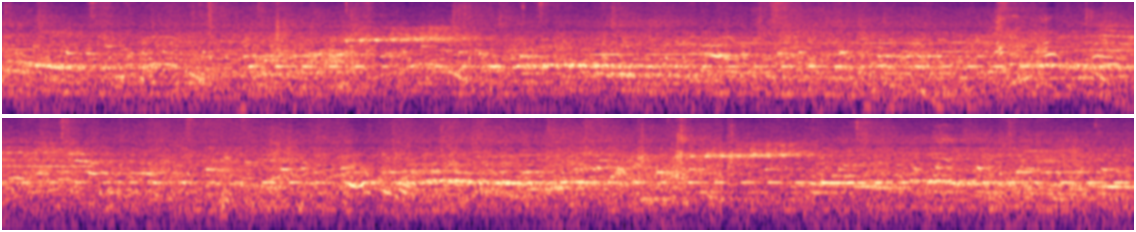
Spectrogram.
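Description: Busy arcade hall din: many voices chattering at once over electronic game-machine music and jingles, a steady, loud wash with no one voice standing out.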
